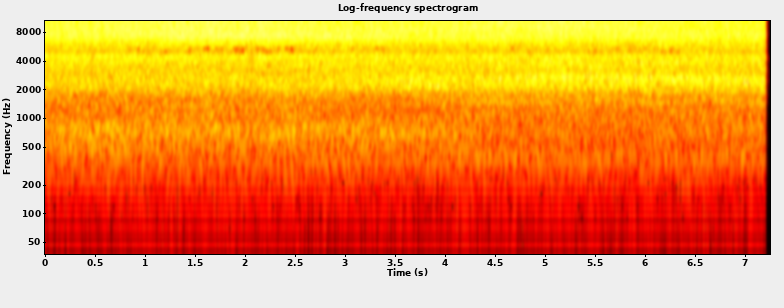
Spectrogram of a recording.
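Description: A tractor engine runs with a steady low rumble.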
